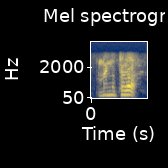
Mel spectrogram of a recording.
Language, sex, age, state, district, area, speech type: Santali, male, 18-30, West Bengal, Malda, rural, conversation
